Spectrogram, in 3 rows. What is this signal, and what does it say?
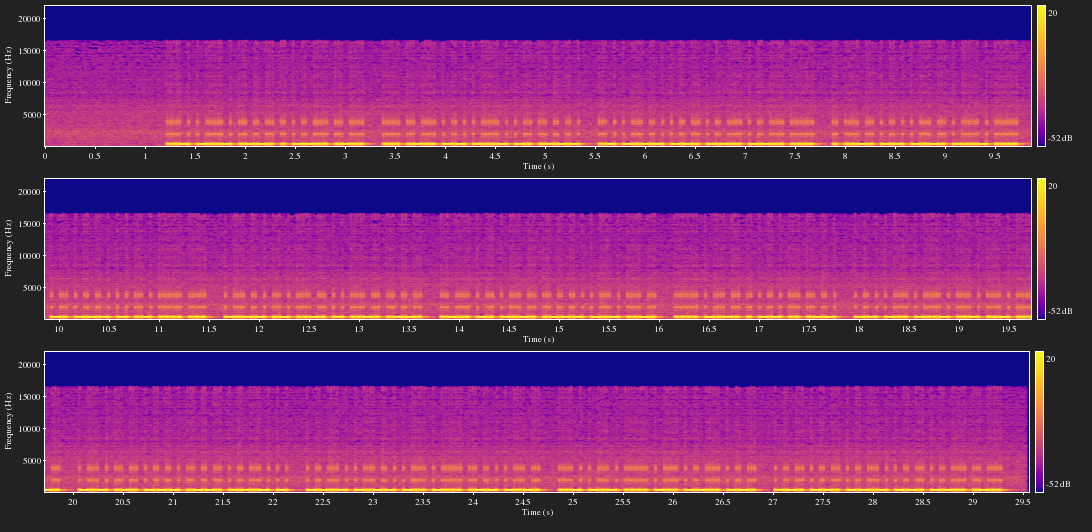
Morse code, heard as a keyed tone, machine-sent, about 40 wpm, 500 Hz. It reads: UXPEZL SLMXNJ AYGZZH EFMCXH NOTAHS YAFTFP LNCJKF HCEMIW MDXUUF KROPQT QYDBWC UKHDZG GGQGZL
